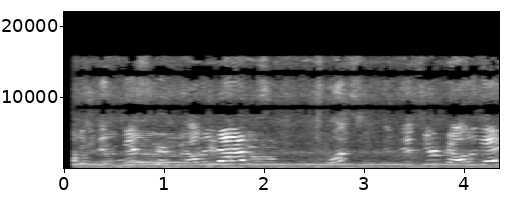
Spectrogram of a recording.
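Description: Young children calling out and squealing in high-pitched voices as they play and jump in an inflatable bounce house, over a steady hum.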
